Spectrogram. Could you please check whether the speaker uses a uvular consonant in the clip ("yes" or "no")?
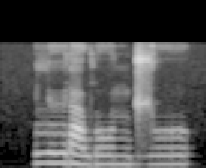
no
